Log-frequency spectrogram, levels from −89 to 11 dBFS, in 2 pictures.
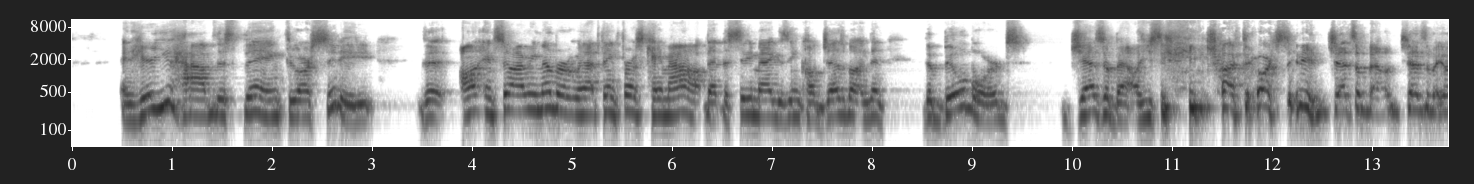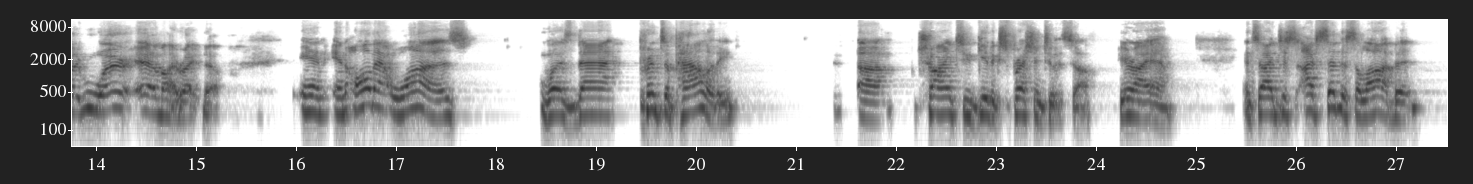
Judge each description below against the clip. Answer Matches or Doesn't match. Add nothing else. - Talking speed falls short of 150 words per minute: Doesn't match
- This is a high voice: Matches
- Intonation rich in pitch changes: Doesn't match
